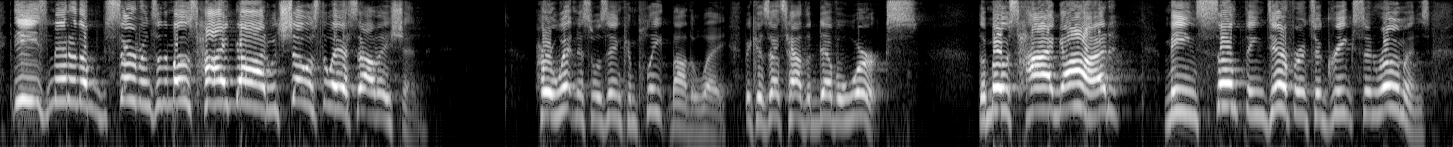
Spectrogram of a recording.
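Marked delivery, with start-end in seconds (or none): 0.2-4.3 put-on girl's high-pitched shrieking cry. Retelling a story, imitate a girl crying out in a shrieking, high-pitched voice. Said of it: "cry out in a shrieking, high-pitched voice".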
